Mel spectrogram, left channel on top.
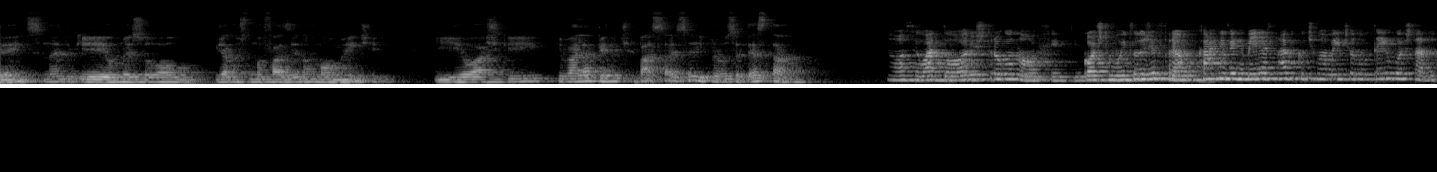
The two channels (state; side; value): silent; right; digital silence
